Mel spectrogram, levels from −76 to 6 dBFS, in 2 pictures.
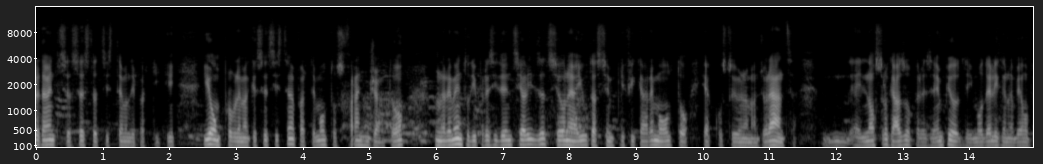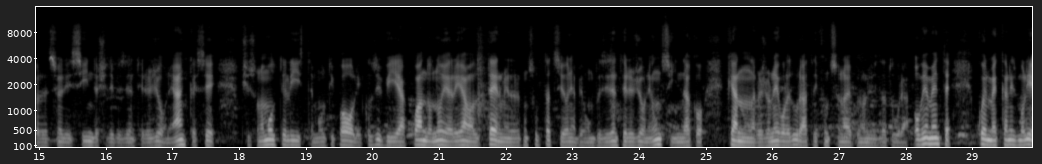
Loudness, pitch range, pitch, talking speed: -30 LUFS, 100-115 Hz, 105 Hz, 185 wpm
